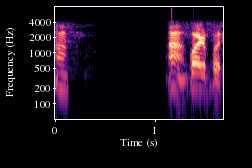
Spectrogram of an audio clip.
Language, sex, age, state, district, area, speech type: Malayalam, female, 60+, Kerala, Alappuzha, rural, conversation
